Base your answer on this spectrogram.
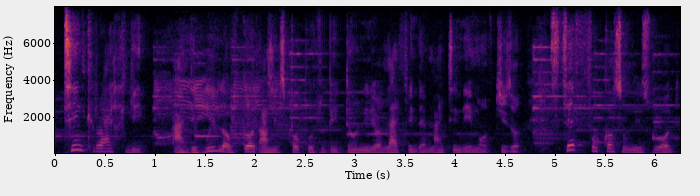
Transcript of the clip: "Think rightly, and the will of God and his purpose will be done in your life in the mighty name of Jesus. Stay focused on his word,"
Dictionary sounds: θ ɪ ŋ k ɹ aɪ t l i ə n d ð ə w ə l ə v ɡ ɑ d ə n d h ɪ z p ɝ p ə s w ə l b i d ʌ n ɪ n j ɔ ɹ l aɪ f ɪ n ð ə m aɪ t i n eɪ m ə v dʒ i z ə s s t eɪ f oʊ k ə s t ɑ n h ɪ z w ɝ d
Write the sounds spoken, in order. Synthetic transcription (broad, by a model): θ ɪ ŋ k ɹ aɪ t l i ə n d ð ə w ə l ə v ɡ ɑ d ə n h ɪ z p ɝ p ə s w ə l b i d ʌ n ɪ n j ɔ l aɪ f ɪ n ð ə m aɪ t i n eɪ m ə v dʒ i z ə s s t eɪ f oʊ k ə s ɑ n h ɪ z w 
